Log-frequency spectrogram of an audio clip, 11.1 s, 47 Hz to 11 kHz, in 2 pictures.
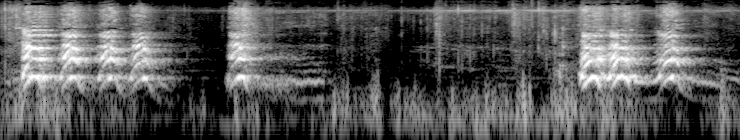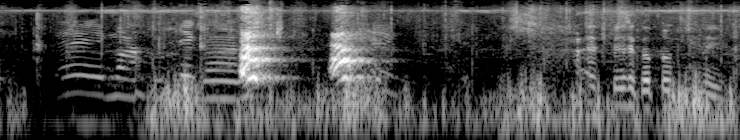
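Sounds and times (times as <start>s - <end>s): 
dog barking: 0.1s - 2.2s, 4.3s - 5.4s, 7.3s - 8.4s
speech: 10.2s - 11.0s.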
